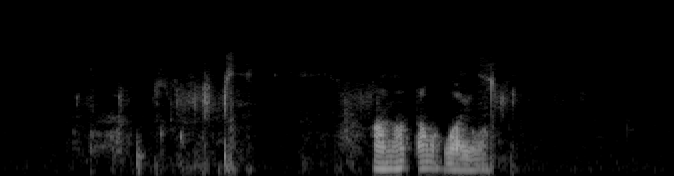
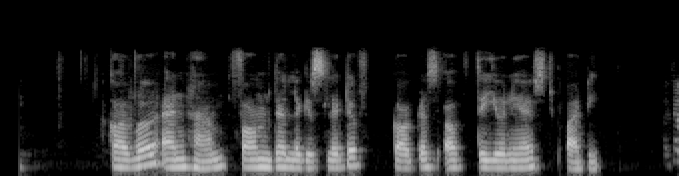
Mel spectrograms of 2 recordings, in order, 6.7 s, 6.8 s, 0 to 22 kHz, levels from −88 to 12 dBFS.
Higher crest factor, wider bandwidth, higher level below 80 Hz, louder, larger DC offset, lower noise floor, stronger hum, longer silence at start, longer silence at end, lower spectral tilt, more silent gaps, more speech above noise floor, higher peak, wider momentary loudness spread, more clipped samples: first, 26 dB vs 14 dB; second, 7.2 kHz vs 8 kHz; second, -66 dBFS vs -56 dBFS; second, -34 LUFS vs -17 LUFS; neither; first, -84 dBFS vs -80 dBFS; neither; about the same, 1.15 s vs 1.1 s; first, 1.7 s vs 0 s; about the same, -5 dB/octave vs -6 dB/octave; neither; second, 53 dB vs 64 dB; second, -12 dBFS vs -2 dBFS; first, 24 LU vs 7 LU; neither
